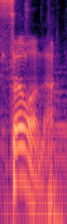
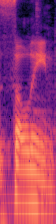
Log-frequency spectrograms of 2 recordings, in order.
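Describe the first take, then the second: First: The name ends with a final 'uh' vowel. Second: The name ends without a final 'uh' vowel. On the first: The speaker calls it right. "but it's Selena" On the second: The speaker calls it wrong. "I always pronounce it Selene"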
